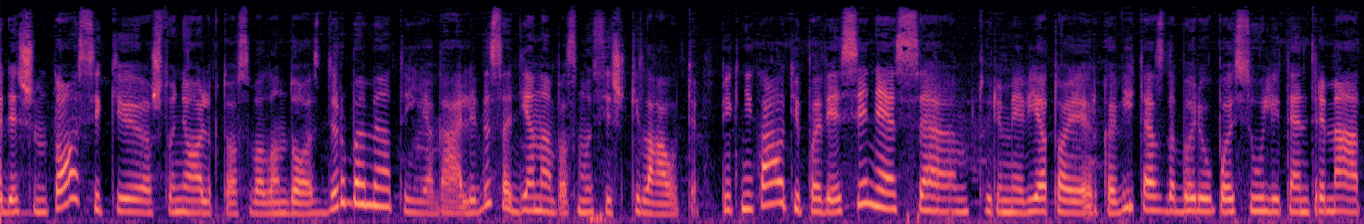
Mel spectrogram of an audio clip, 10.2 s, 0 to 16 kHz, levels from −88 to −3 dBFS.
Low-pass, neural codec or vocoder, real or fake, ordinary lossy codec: 14.4 kHz; vocoder, 44.1 kHz, 128 mel bands, Pupu-Vocoder; fake; MP3, 64 kbps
